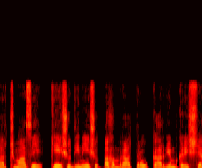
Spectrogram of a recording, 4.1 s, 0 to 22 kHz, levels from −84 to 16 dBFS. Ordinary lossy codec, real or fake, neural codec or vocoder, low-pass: none; fake; codec, 24 kHz, 3 kbps, HILCodec; none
